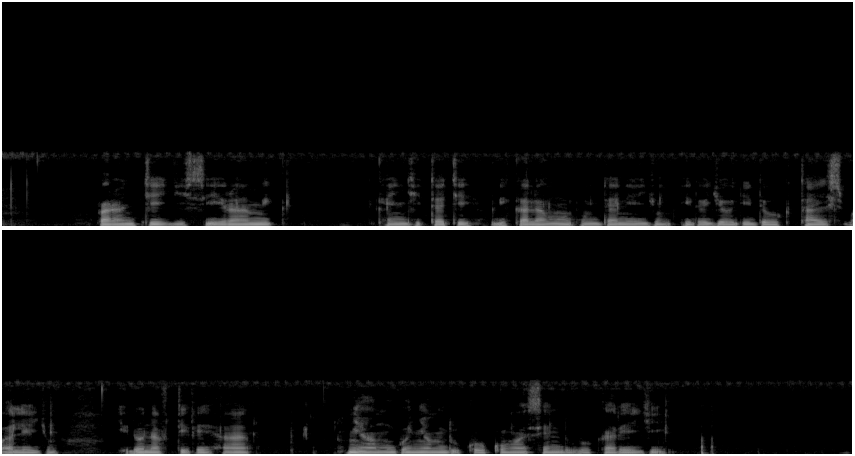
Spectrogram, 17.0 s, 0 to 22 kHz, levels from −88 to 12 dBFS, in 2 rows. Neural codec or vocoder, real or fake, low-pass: none; real; 7.2 kHz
